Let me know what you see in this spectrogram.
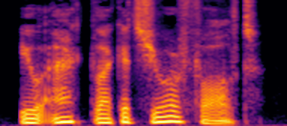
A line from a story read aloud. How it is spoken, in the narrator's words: Joel said quietly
